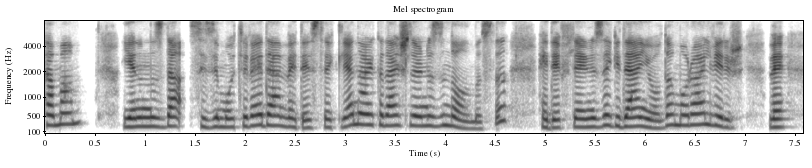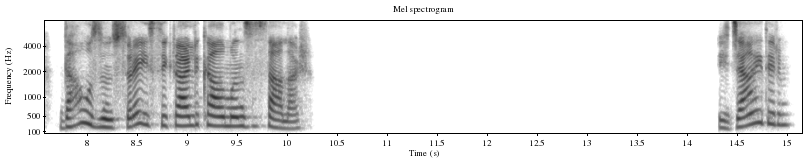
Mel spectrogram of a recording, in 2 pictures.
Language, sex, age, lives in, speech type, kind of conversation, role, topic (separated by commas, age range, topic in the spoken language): Turkish, female, 25-29, Italy, read, expert-assistant, expert, Hedef belirlemenin önemi nedir?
